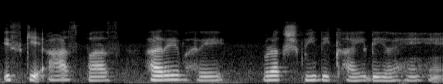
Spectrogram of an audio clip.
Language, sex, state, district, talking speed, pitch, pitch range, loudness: Hindi, female, Madhya Pradesh, Dhar, 150 wpm, 190 Hz, 180-200 Hz, -20 LUFS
